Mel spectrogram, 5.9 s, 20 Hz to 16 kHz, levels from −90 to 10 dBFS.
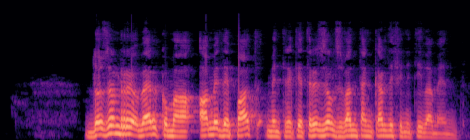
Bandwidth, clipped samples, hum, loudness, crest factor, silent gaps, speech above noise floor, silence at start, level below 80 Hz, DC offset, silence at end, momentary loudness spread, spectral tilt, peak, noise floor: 7.4 kHz; under 0.1%; none; -13 LUFS; 14 dB; none; 46 dB; 1.05 s; -50 dBFS; under 0.1%; 0.2 s; 10 LU; -10 dB/octave; 0 dBFS; -59 dBFS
